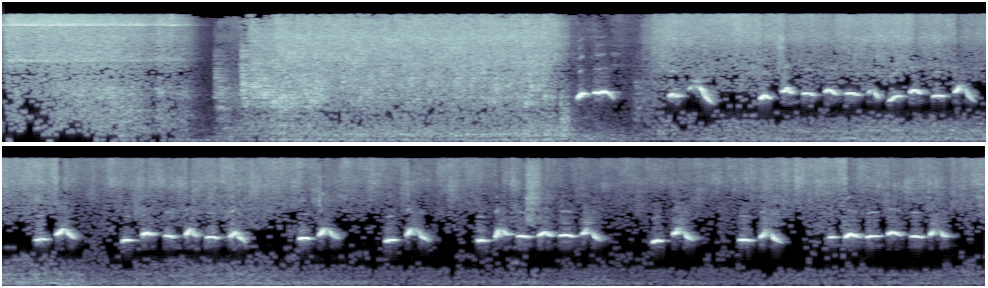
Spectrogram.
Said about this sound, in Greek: επειδή ο ίδιος είπε ότι σφυρίζει, ξαναμπαίνουμε πάλι στον ντουζ να ακούσουμε τι ακριβώς σφυρίζει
